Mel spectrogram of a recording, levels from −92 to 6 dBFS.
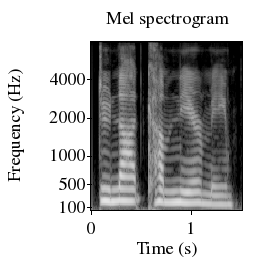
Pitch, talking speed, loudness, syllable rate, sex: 190 Hz, 200 wpm, -14 LUFS, 4.0 syllables/s, female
